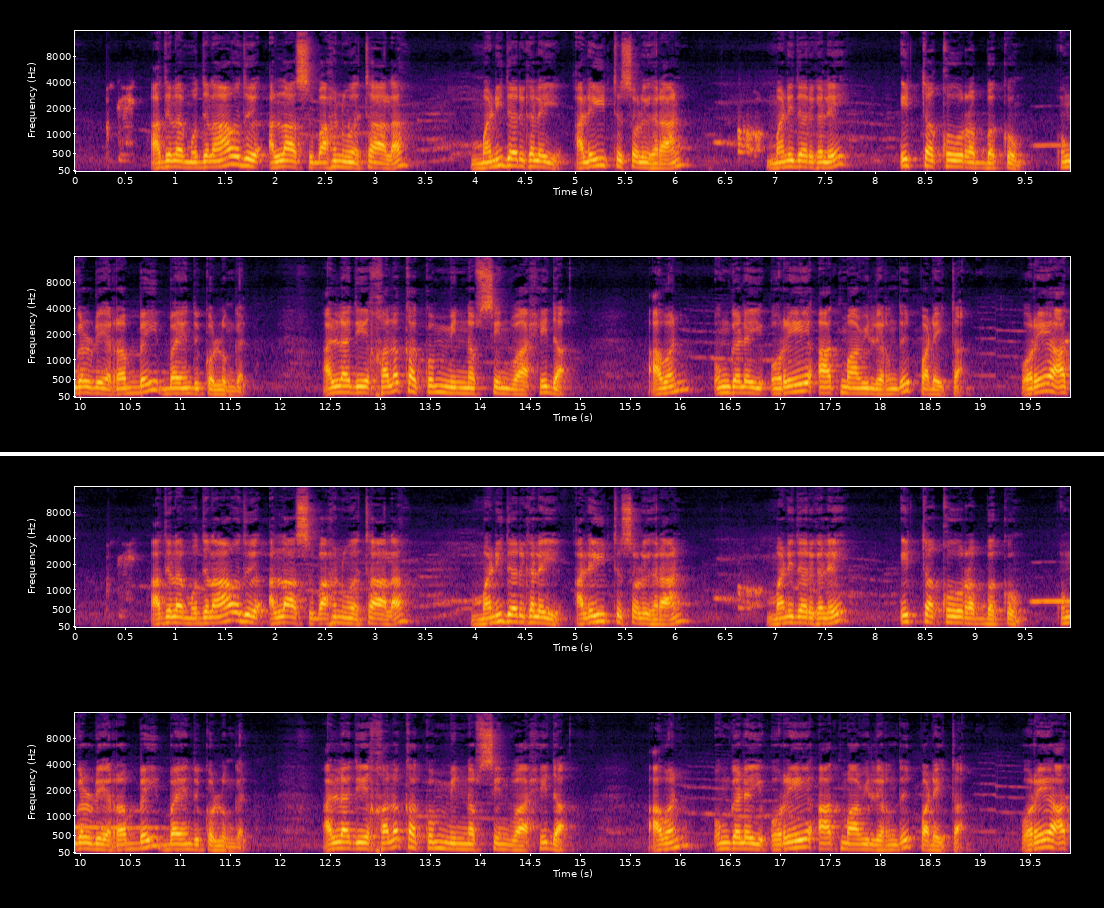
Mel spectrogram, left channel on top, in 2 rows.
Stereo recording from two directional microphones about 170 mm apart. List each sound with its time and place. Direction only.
0.7 s speech: 25° left (ahead or behind)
